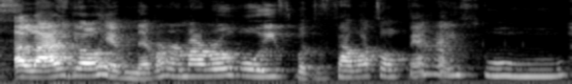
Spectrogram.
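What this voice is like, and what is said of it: Philadelphia accent. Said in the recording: “I'm speaking my Philly accent.”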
